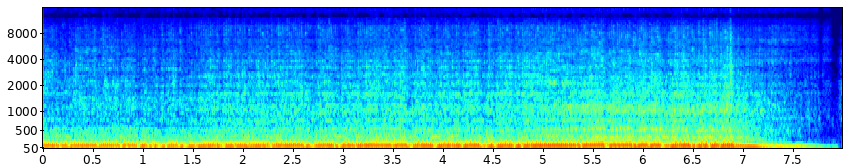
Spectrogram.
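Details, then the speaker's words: Triumph 1500 engine rebuilt after seizing from swapped rod caps, new bearings, low compression head probably about 7.5:1, stock cam, oil pressure 75 psi at start: steady even firing beat, no knocking, clean shutdown; carburetion not optimal; normal running. "I have it set for a high performance motor with a little bit more compression, a little bit more giddy up, and so I don't. It isn't running as well as it could."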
